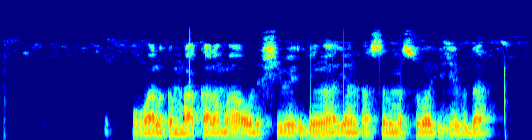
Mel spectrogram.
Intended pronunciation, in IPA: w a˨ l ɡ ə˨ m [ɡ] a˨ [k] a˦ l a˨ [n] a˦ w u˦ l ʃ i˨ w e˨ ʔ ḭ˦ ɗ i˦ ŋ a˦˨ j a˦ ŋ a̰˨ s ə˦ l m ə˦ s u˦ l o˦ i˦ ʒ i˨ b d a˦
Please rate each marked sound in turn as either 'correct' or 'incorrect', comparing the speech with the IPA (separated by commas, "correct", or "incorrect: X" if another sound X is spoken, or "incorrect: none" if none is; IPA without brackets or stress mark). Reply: incorrect: b, correct, incorrect: m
